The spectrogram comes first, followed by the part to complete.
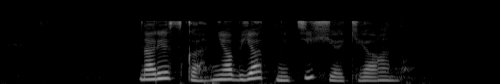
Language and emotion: Russian, sad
